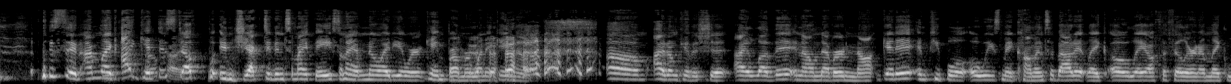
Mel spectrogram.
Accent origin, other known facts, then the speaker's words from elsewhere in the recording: Pennsylvania, United States; No, I'm from Pennsylvania, but I moved here because my ex-husband was military and I never left.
